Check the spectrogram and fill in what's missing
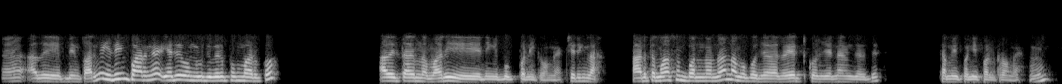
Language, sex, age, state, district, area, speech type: Tamil, male, 30-45, Tamil Nadu, Salem, urban, conversation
